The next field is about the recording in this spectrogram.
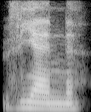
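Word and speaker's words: vient: on movin a u VN v n en T is silent VN okay in your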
